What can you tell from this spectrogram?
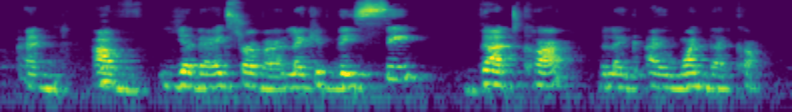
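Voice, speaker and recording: A woman talks at a fairly slow pace with a medium pitch and ordinary pitch variation. The room echo is audible, and there is noticeable background noise. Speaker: podcast co-host. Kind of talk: casual chat. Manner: loud.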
